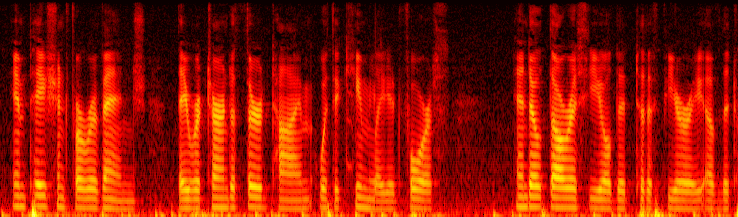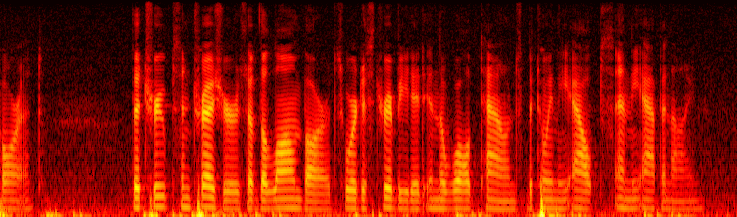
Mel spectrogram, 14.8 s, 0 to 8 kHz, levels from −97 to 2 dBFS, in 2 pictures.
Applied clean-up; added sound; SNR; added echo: none; none; none; none.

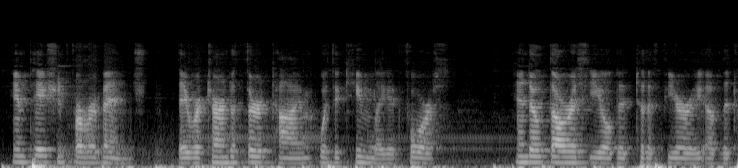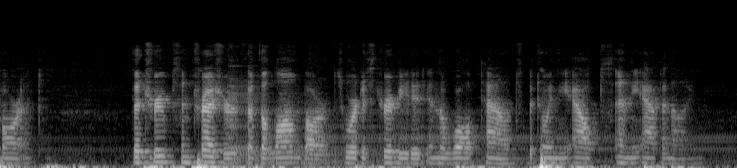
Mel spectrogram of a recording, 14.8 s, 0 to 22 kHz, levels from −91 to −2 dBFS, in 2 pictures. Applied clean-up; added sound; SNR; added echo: neural separator model SepFormer DNS4.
